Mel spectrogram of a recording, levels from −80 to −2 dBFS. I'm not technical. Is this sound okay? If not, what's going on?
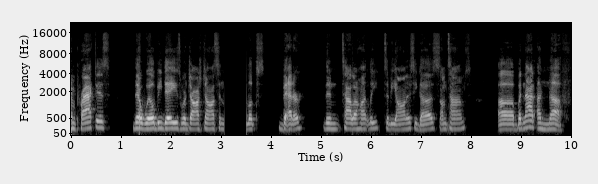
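No. The speech has two kinds of trouble.

At 3.05 s the audio simply stops, goes silent until 3.5 s, and then carries on with "looks better than" exactly where it left off. This is a rebuffering stall. The player ran out of downloaded audio and paused until more arrived, adding about 0.45 s of silence. Unlike a dropout, nothing is missing. The speech is just held up and then resumes intact.

At 1.36 s, 5.63 s (just after "looks better than") and 8.87 s (just after "he does sometimes uh") there is a single sharp click. These are likely dropped samples, a tiny sliver of the recording under a millisecond long skipped over, so the sound jumps abruptly. Unlike the stall, there is no gap and no delay, only a brief tick.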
